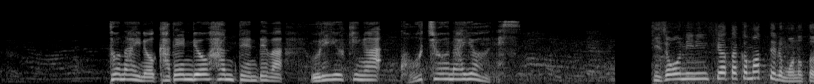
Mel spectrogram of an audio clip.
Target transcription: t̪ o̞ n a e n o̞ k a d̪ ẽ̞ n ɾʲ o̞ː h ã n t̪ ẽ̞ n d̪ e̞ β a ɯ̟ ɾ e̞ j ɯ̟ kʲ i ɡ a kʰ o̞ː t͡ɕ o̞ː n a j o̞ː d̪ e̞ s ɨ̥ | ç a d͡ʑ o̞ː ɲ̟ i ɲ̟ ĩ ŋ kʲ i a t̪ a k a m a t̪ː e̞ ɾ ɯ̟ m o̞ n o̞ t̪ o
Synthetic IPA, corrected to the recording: t̪ o̞ n a i n o̞ k a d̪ ẽ̞ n ɾʲ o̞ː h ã n t̪ ẽ̞ n d̪ e̞ β a ɯ̟ ɾ e̞ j ɯ̟ kʲ i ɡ a kʰ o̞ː t͡ɕ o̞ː n a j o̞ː d̪ e̞ s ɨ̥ | ç i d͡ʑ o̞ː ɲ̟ i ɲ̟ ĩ ŋ kʲ i a t̪ a k a m a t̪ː e̞ ɾ ɯ̟ m o̞ n o̞ t̪ o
